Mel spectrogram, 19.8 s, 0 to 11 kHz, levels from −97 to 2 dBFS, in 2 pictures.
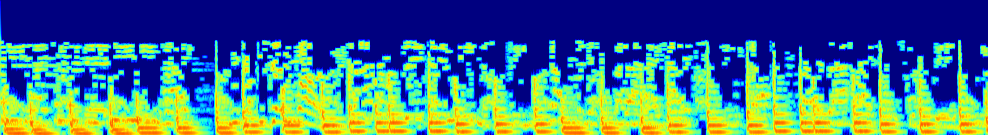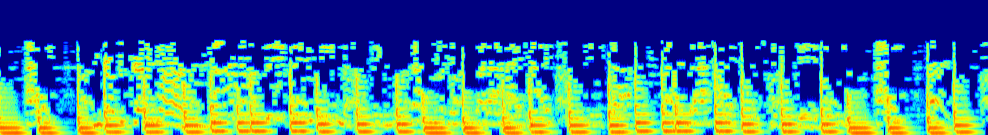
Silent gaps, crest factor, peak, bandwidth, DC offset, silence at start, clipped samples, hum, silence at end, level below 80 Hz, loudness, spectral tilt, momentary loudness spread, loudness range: none; 14 dB; -6 dBFS; 4 kHz; under 0.1%; 0 s; under 0.1%; none; 0 s; -28 dBFS; -22 LUFS; -11.5 dB/octave; 3 LU; 1 LU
